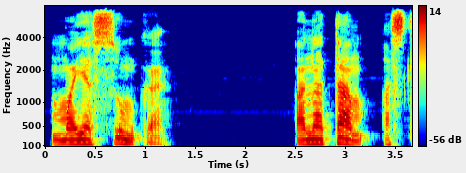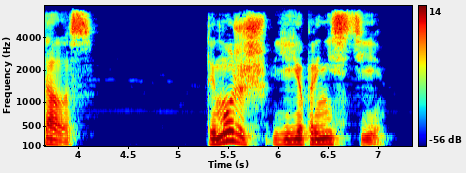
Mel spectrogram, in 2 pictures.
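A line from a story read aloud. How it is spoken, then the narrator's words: Lost, sad voice. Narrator (Russian): Айрин каким-то потерянным голосом грустно произнесла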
